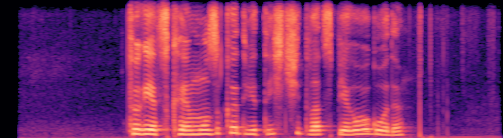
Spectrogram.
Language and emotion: Russian, neutral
